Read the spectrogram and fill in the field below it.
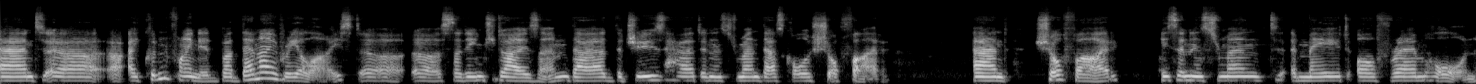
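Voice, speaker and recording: Speaking very slowly, a woman with a fairly low voice talks in a non-native accent. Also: ordinary pitch variation. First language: not English. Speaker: occult writer and musician. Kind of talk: interview. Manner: halting.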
